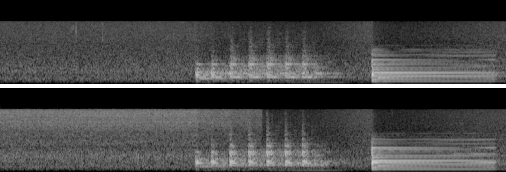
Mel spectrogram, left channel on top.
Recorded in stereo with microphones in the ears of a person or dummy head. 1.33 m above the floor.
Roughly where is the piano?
Centre.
